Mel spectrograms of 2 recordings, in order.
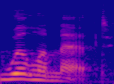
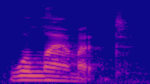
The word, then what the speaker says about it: Willamette: Willamette. I learned how to pronounce it. It's like, damn it, it's from the Willamette. I think. It's not Willamette, it's Willamette.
